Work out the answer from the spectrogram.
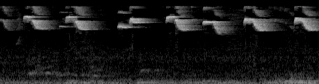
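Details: Uruguayan saffron finch singing a run of high, buzzy notes that slide downward, given in paired bursts about twice a second, with a faint low hum underneath.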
